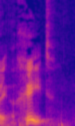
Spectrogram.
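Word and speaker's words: אח: If we have an Aleph with a comets followed by a Chet, this is pronounced Ach. Short A of the comets, followed by the ch of the chet, makes ach.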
